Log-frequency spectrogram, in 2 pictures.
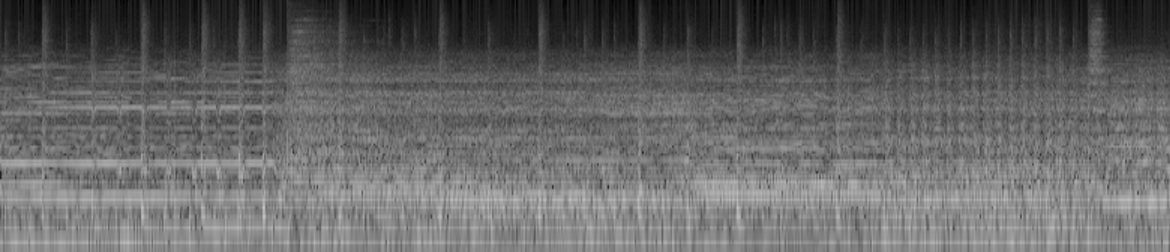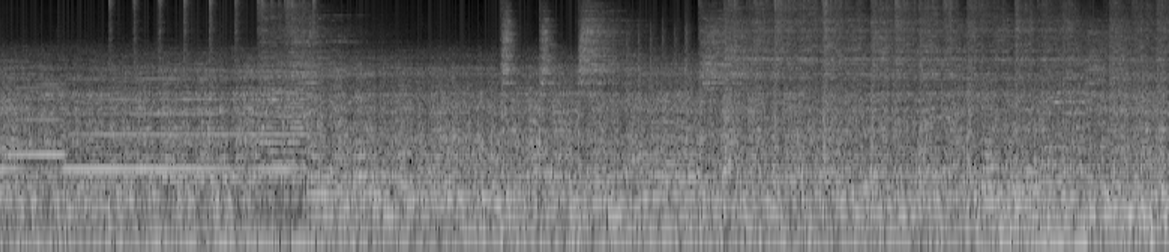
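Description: Hardcore punk band playing live: distorted electric guitars and bass over a drum kit, loud and steady, with the cymbals denser and brighter near the end.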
